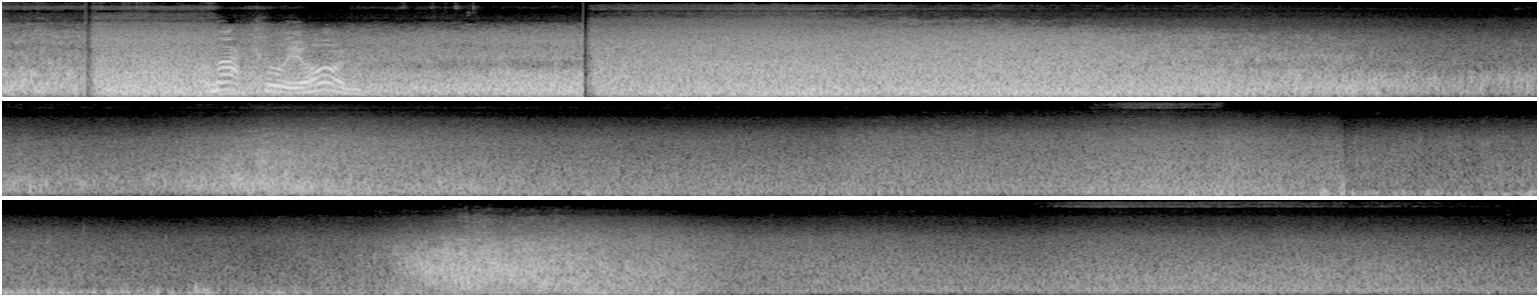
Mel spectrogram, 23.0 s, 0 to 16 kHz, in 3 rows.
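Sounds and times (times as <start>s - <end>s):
ocean swell surging against rocks: 17.0s - 22.2s.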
